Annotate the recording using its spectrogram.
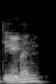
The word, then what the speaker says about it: daemon: And I guess when I say the word demon, it's actually spelled like D-A-E-M-O-N, like daemon or something. They pronounce it demon.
